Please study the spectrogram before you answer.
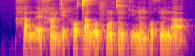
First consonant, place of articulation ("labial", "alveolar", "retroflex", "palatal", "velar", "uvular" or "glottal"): glottal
